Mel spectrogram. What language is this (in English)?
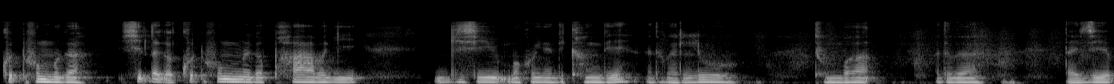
Manipuri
